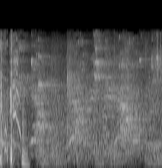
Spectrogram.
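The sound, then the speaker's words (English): A basketball dribbled on a court during a game: a few quick, dull bounces near the start, followed by steady crowd noise. “A couple of dribbles, picked it up. Now hand it to Butler. Butler, Harris. Harris dribbling right to Fowler.”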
